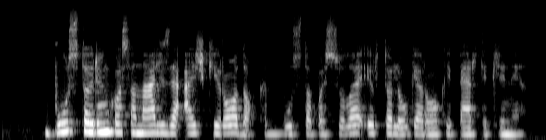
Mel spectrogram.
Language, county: Lithuanian, Vilnius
